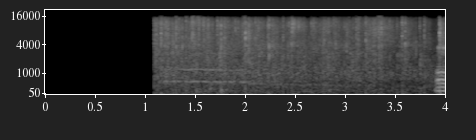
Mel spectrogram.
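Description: Dead silence for about a second, then the steady hiss and light rustling and clicking of a large hall full of seated listeners.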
